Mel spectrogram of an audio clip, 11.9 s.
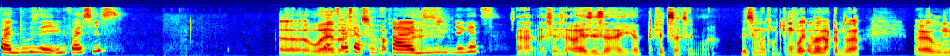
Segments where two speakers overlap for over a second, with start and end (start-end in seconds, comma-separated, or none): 4.0-5.6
